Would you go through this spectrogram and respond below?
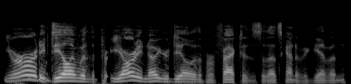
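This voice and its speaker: A man's voice: medium pitch, very animated, rapid-fire, no room sound, muffled recording. A man working as a game master, improvising narration and banter for a tabletop game in a jokey way, feeling out his phrasing as he goes.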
